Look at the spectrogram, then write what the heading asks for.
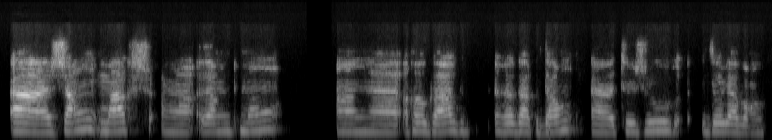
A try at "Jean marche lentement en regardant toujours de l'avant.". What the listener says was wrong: Très bien, super, отлично.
